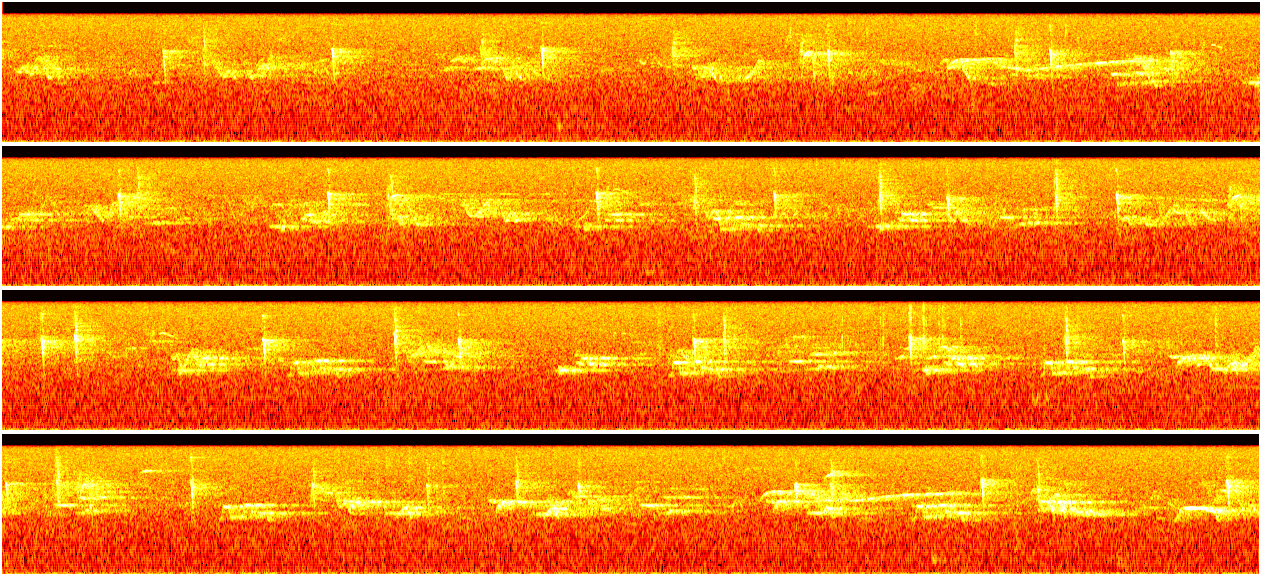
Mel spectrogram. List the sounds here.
Red-eyed Vireo, Eastern Wood-Pewee, American Robin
